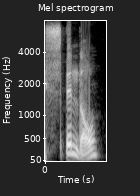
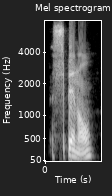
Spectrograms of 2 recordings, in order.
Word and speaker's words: spinel: A spindle. Or, sorry, a spinel. Sorry, spinel. Is it red?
